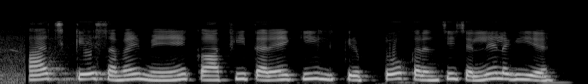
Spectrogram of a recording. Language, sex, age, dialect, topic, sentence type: Hindi, female, 25-30, Marwari Dhudhari, banking, statement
